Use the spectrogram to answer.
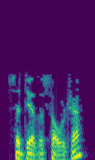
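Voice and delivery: ordinary delivery

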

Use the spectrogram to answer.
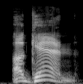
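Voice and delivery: forceful drill command; insistent command. A narrator's reading. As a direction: demand a repeat. Drilling Butters to repeat it.

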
